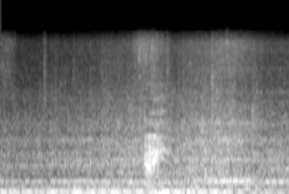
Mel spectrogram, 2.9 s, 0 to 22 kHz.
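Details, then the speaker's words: 1960 Ford 223 inline six in a truck, cold start with choke: low, steady idle with an even beat and no top-end ticking after torquing the rocker cover bolts; lifter tick gone, slight valve noise remains, normal cold idle. "i did that and it worked that is off i mean it still makes a little bit of noise but that's the uh that's the valves"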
